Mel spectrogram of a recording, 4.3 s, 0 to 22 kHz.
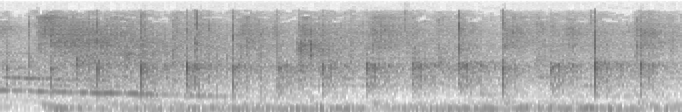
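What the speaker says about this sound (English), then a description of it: "Welcome with a big applause from Uzbekistan" An audience at a 10 m pistol shooting final applauds steadily, with dense clapping filling the hall throughout and a loudspeaker voice briefly audible underneath.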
